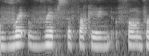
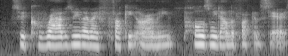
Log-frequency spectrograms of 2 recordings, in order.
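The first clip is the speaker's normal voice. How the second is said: ordinary delivery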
